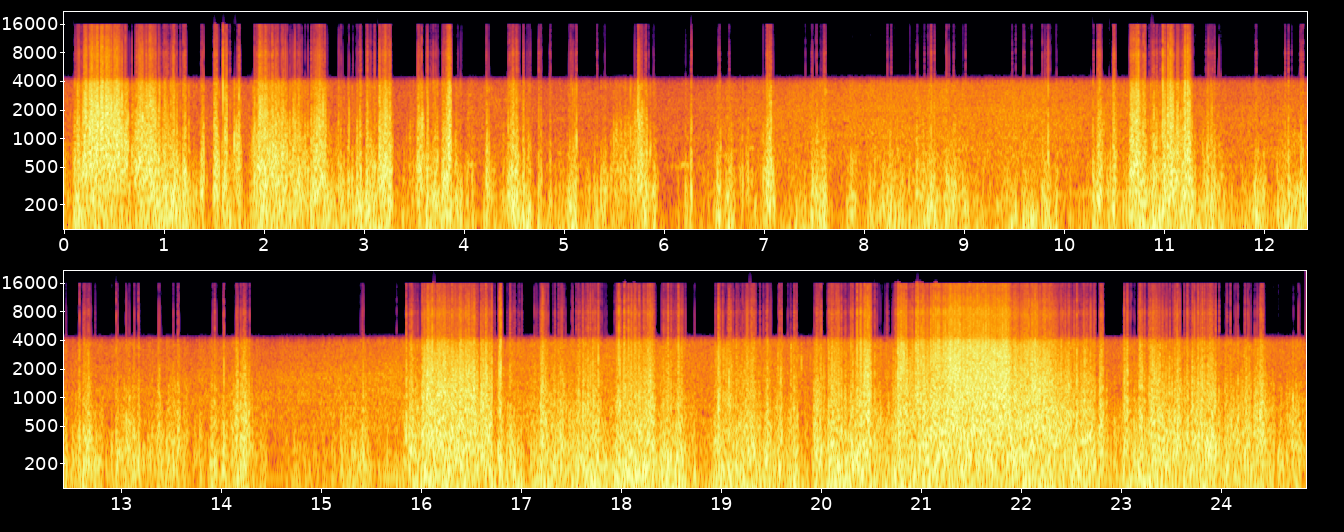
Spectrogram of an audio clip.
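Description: Strong wind of a dust storm blasting across the microphone in uneven, loud gusts, becoming heavier and more continuous about two-thirds of the way through.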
